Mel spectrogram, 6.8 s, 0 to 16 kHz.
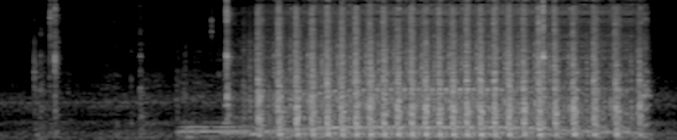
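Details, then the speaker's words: White 1563 sewing machine that sat in a garage, before cleaning and oiling, set to zigzag: steady clack about three and a half per second, hard and uneven with a rough mechanism knock; may need major overhaul. "All right. So, again, it's making a noise. um by the sounds of it might need some a major overhaul."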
